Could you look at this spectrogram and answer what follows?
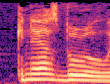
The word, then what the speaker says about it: Knaresborough: C'est Knaresborough, c'est ça ? – Knaresborough, oui. – Voilà, Knaresborough, donc le K se prononce pas.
